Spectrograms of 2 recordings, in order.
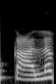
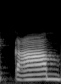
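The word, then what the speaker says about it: calm: दे Riemann, remain, अब इसको कालम नहीं पढ़ना, एल साइलेंट है, काम पढ़ेंगे, क्या पढ़ेंगे, काम।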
